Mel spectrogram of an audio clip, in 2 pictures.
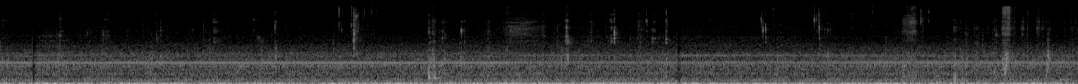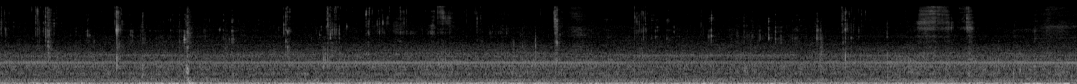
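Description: Close-miked eating sounds: a person biting and chewing grilled chicken by hand, with many short wet mouth clicks and smacks, over a steady faint hum.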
